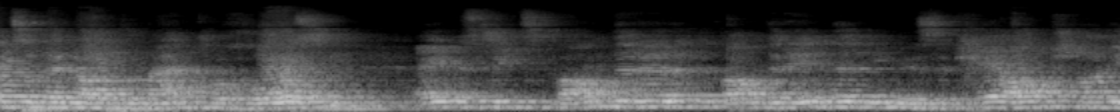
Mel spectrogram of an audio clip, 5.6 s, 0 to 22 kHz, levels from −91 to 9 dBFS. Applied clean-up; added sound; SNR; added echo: none; none; none; reverberation time 1.3 s.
